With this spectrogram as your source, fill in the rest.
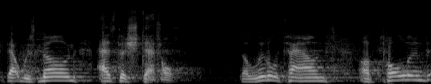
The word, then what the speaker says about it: shtetl: it over and over all of you say shtetl this is a little Jewish town in the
